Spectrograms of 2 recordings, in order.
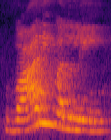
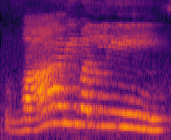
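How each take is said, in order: First: Slow, fond "वारी वल्ली" with "वारी" stressed. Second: "वारी" stretched very slowly with a falling tune. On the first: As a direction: draw out "वारी वल्ली" gently. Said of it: "तो वो क्या कहती है?". ("वारी वल्ली" धीरे और ज़ोर देकर) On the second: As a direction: spell out "वारी वल्ली" word by word, very slowly. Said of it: "बाली नहीं". ("वारी वल्ली" बहुत धीरे, खींचकर) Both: Shown as a demonstration.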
